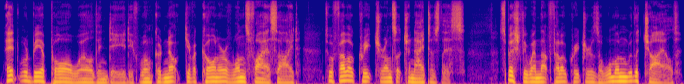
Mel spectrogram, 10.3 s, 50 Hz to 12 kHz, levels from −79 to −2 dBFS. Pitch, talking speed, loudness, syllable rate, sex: 110 Hz, 220 wpm, -19 LUFS, 6.0 syllables/s, male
